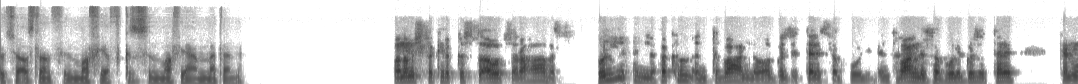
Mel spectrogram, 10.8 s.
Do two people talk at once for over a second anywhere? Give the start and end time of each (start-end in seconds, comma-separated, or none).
none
